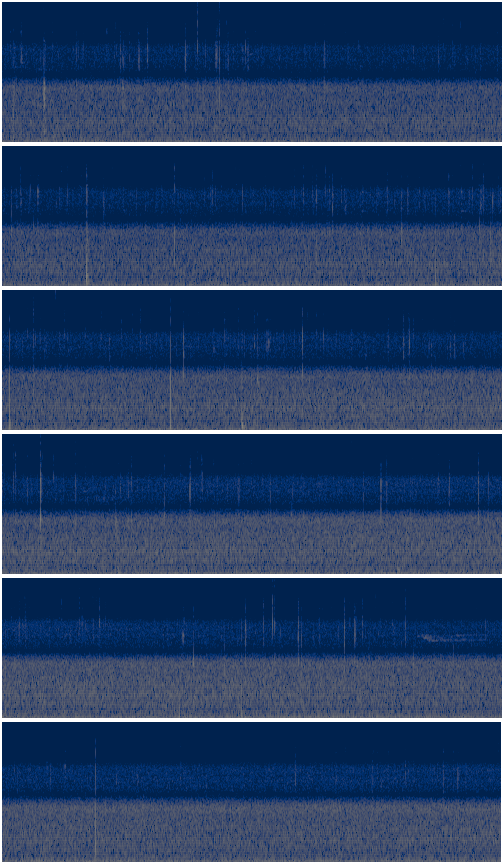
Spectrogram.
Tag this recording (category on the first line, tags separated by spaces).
Soundscapes > Nature
meadow natural-soundscape phenological-recording soundscape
